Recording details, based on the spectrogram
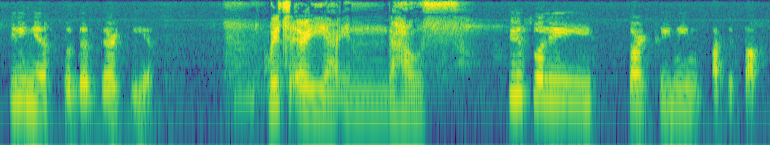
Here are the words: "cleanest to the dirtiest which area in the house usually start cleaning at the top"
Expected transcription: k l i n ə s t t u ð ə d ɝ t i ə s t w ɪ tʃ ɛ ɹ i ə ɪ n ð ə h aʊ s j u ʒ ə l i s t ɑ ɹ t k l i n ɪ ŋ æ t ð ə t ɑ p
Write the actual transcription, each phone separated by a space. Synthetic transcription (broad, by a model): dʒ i n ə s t t u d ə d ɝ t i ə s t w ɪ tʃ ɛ ɹ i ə ɪ n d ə h aʊ s j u s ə l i s t ɑ ɹ t k l i n ɪ ŋ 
